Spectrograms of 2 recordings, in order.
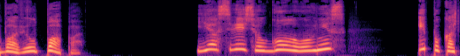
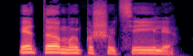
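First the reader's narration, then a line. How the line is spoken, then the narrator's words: Father grumbling. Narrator (Russian): пробурчал папа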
